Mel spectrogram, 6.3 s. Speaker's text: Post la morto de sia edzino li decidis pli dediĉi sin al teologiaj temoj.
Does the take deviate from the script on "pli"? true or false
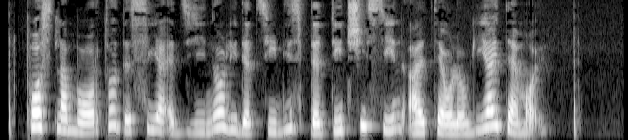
true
